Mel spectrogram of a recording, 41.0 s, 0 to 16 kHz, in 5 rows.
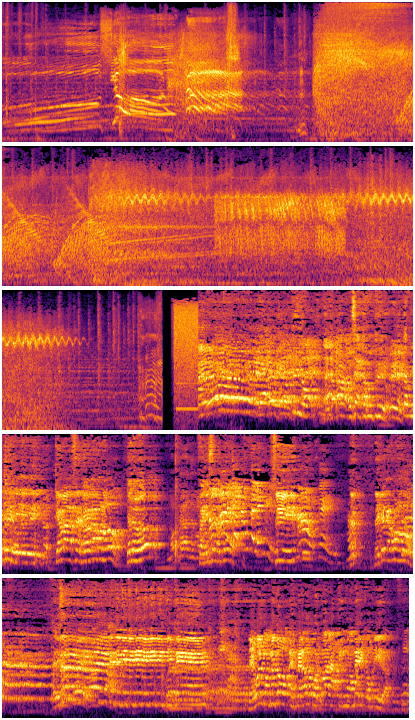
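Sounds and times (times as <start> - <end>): people exclaiming: 1.0 - 5.2, 20.4 - 22.8
rising pitched soundtrack tone: 2.8 - 19.0
steady beep: 7.0 - 18.3
static hiss: 12.4 - 15.3, 19.8 - 20.6.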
